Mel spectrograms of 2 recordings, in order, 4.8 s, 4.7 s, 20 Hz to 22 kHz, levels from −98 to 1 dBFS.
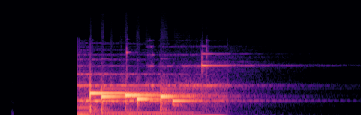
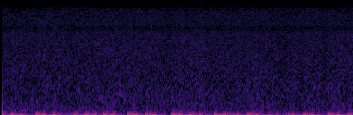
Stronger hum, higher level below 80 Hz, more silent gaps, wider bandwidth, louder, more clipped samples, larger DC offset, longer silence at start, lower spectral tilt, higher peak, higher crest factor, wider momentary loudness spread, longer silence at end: neither; first, -46 dBFS vs -62 dBFS; neither; second, 4.3 kHz vs 16.5 kHz; first, -15 LUFS vs -63 LUFS; neither; neither; first, 1 s vs 0 s; first, -8.5 dB/octave vs -3 dB/octave; first, -2 dBFS vs -40 dBFS; first, 18 dB vs 12 dB; first, 14 LU vs 1 LU; first, 1.8 s vs 0 s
